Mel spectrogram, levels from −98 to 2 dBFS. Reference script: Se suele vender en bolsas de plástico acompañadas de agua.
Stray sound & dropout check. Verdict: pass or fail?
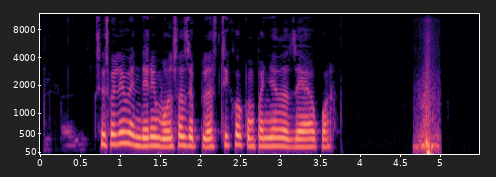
fail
